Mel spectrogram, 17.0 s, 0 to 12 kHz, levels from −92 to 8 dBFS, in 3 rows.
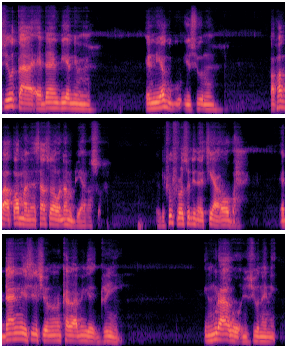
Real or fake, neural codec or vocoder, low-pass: fake; codec, 32 kHz, 1.9 kbps, SNAC; 10.8 kHz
